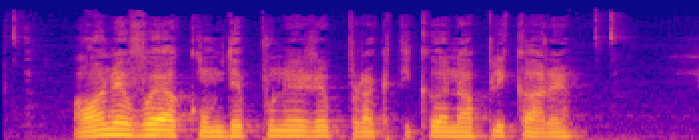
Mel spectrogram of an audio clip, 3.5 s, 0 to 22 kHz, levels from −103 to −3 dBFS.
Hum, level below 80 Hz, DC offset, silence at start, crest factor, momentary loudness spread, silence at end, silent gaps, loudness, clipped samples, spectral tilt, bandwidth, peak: none; -54 dBFS; under 0.1%; 0.4 s; 18 dB; 11 LU; 0.6 s; none; -21 LUFS; under 0.1%; -8 dB/octave; 14.5 kHz; -4 dBFS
